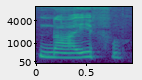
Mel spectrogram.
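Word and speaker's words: knife: इसको नो पढ़ते हैं जैसे के एन आई एफ ई तो इसको हम नाइफ नहीं पढ़ते हैं इसको हम पढ़ते हैं नाइफ ऐसे ही इसको भी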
